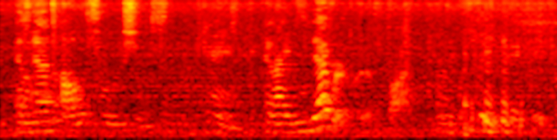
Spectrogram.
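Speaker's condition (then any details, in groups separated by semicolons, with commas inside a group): No condition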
